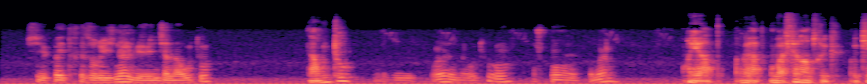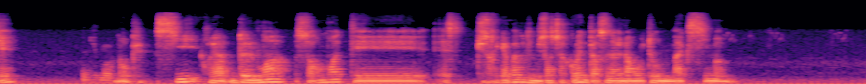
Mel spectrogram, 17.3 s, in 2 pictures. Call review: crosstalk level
none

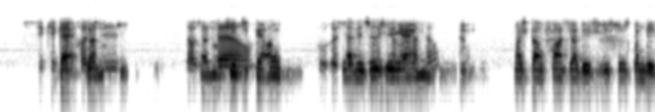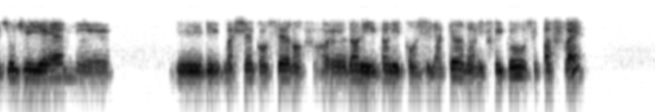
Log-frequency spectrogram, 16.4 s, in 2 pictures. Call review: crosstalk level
present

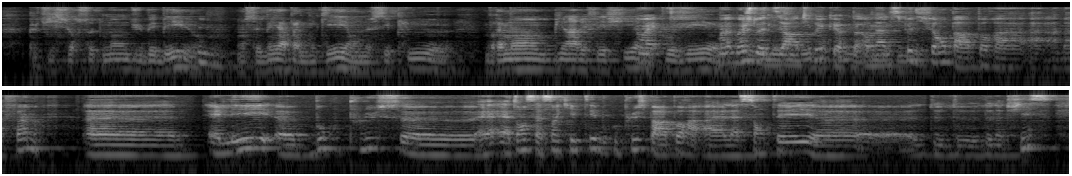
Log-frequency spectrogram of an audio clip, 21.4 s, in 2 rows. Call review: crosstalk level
present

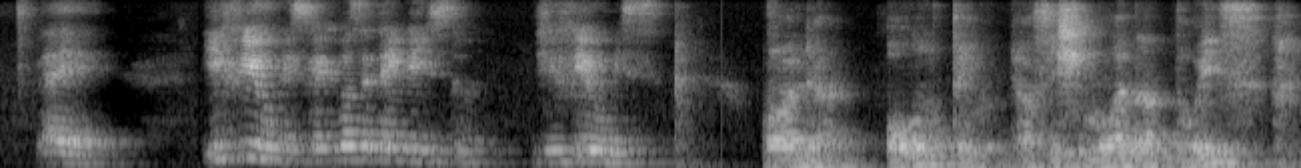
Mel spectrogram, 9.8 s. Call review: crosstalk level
none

